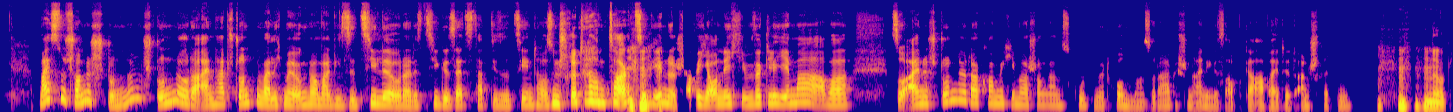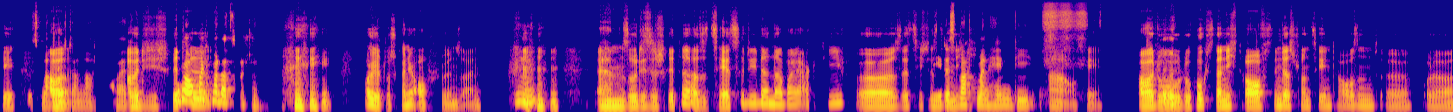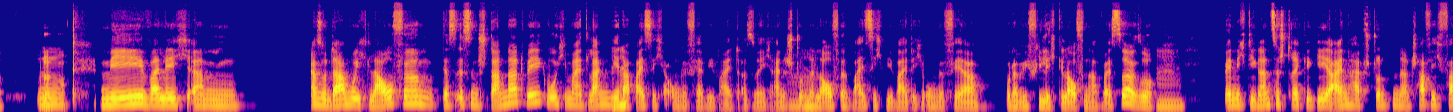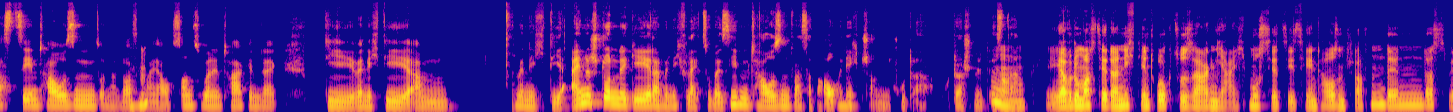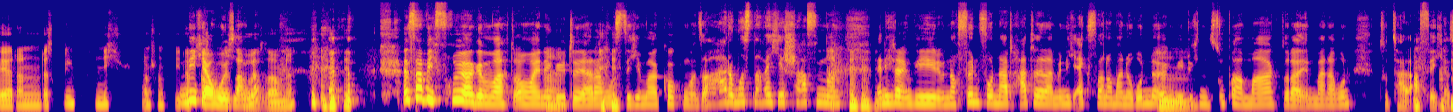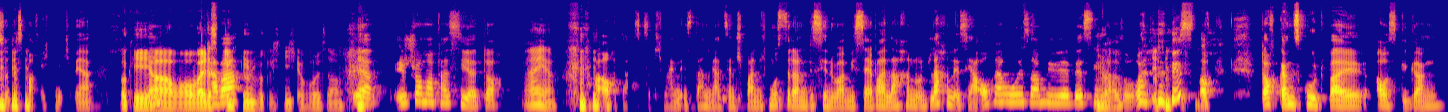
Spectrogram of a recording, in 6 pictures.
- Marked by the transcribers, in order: laughing while speaking: "Schritte am Tag"; chuckle; chuckle; giggle; giggle; chuckle; giggle; chuckle; put-on voice: "Ah, du musst noch welche schaffen"; giggle; giggle; chuckle; giggle; giggle; laughing while speaking: "ist"
- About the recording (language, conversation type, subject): German, podcast, Wie verbringst du Zeit, wenn du dich richtig erholen willst?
